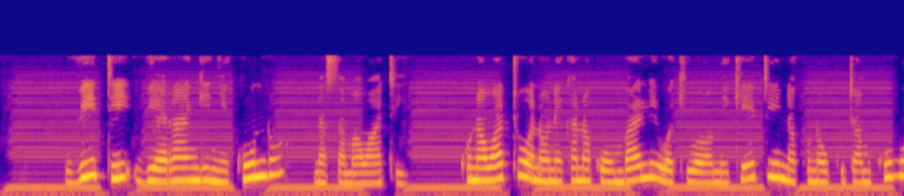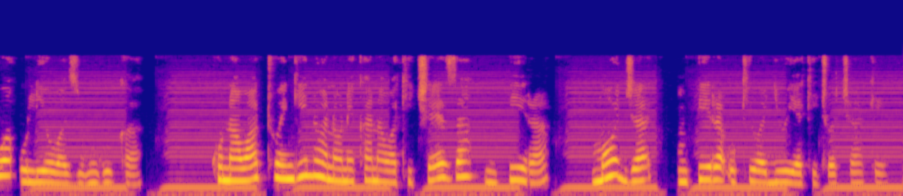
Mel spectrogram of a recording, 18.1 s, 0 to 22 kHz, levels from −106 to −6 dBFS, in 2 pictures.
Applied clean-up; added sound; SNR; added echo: none; Telephone; 16 dB; none.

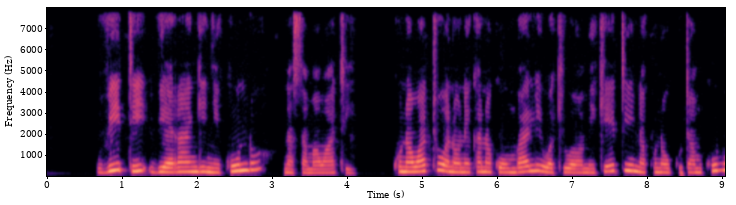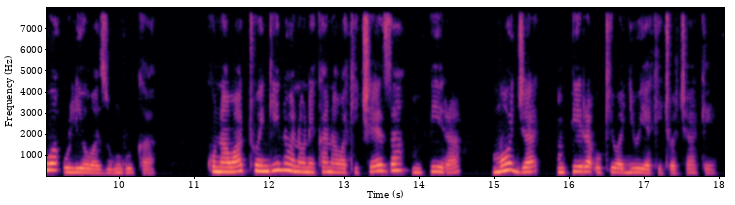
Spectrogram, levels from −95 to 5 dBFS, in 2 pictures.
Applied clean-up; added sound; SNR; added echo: none; none; none; none.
